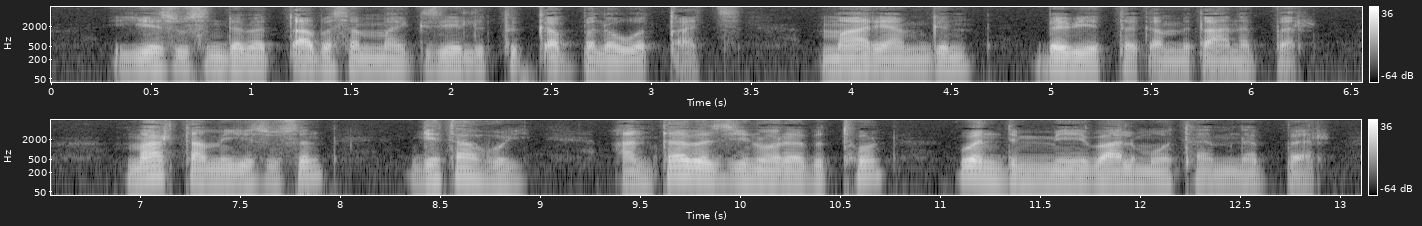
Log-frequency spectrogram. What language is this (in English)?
Amharic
